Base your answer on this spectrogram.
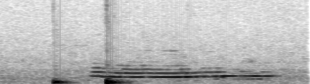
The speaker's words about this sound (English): My cat's upset with that pick. I don't know if you heard him right there. He's upset right now.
